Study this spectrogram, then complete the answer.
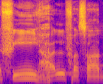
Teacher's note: ہاں کو ایسا لگا آپ حذف کر گئے، فِيهَا الْفَسَادِ ہوگا، واضح کرنا چاہیے تھا ہاں کو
